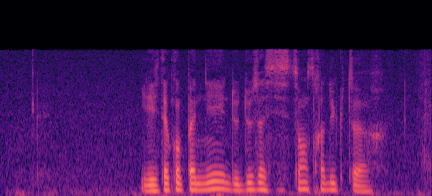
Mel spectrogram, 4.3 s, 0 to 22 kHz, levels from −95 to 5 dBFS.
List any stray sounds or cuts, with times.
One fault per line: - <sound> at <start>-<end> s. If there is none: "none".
none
